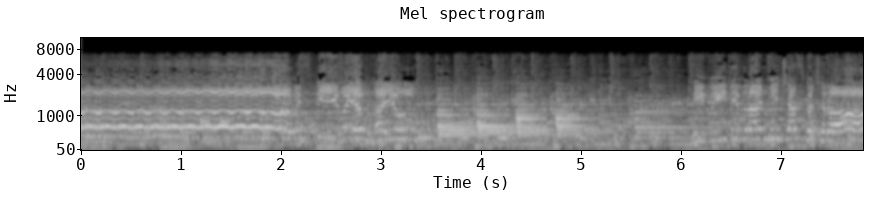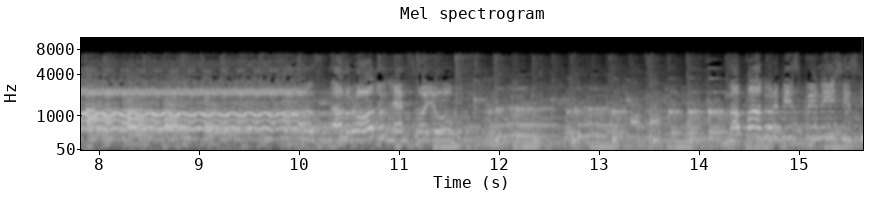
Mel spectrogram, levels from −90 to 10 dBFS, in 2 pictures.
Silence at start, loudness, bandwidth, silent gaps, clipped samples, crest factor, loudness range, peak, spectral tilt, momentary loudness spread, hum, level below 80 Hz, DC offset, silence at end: 0 s; -17 LUFS; 7.4 kHz; none; under 0.1%; 14 dB; 6 LU; -4 dBFS; -5.5 dB/octave; 10 LU; none; -48 dBFS; under 0.1%; 0 s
